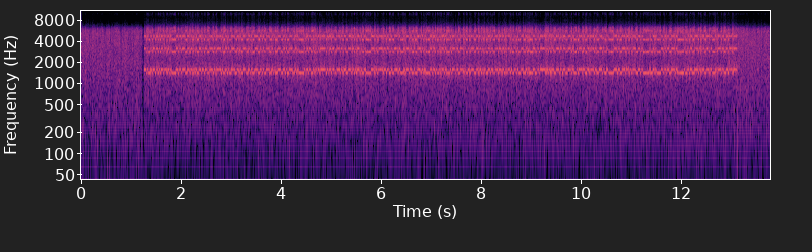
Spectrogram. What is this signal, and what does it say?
Two-tone teleprinter signal, about 170 Hz shift.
